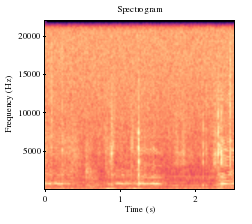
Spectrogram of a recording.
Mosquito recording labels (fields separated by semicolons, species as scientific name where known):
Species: Mansonia africanus; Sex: female; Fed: unfed; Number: one; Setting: cup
